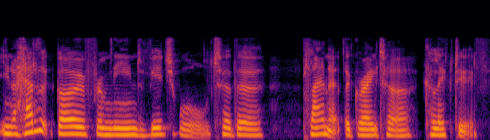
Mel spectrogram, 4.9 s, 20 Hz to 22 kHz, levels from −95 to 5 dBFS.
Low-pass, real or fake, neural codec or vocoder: 7.2 kHz; fake; codec, 16 kHz, 16 kbps, FunCodec, trained on LibriTTS, 50 frames a second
